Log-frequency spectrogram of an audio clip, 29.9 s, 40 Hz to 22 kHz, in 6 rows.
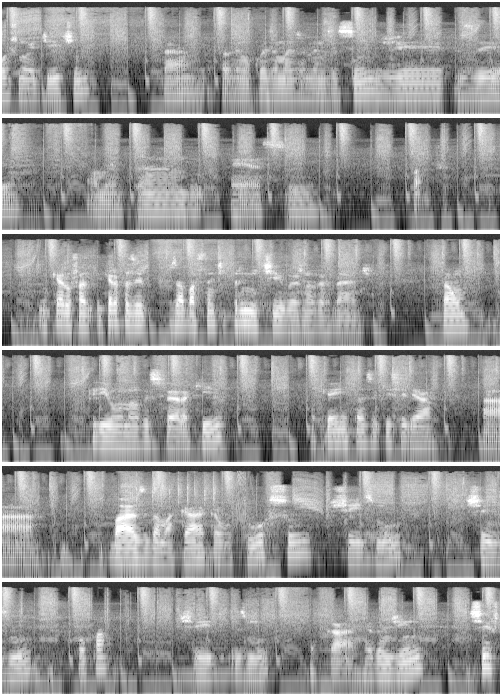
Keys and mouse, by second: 3.6 g, 7.1 s, 9.0 Tab, 10.0 KP_1, 11.8 shift+a, 14.8 g, 15.8 s, 18.6 click, 21.5 ctrl+middle click, 22.3 right click, 23.9 right click, 25.5 click, 26.0 right click, 29.6 shift+a.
